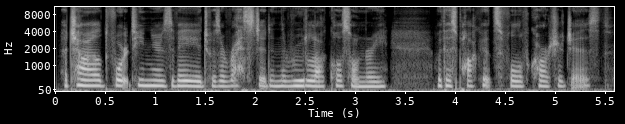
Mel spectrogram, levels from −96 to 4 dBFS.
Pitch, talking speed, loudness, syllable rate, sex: 205 Hz, 215 wpm, -20 LUFS, 6.2 syllables/s, female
